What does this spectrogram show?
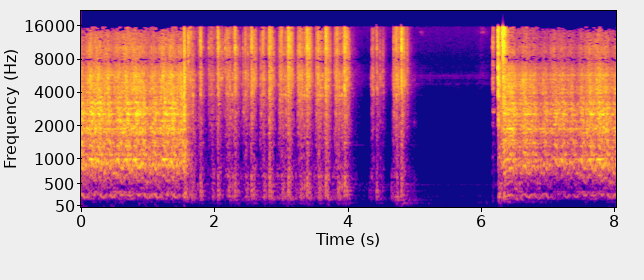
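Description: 1962 Ford Thunderbird's 390 V8 being turned over by the starter on a cold start attempt. The steady cranking breaks off into a few slowing, fading pulses as it spins down and stops, then after about a second of quiet the cranking starts again.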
